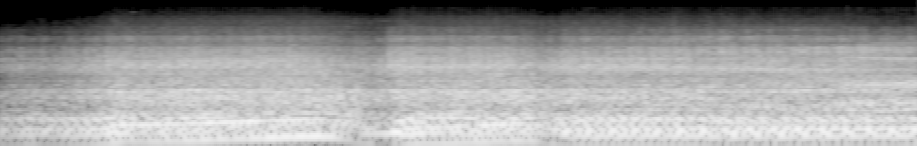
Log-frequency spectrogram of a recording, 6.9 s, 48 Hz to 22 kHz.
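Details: 2004 GMC 3500 Duramax diesel pickup, revved in gear while shifting through to circulate transmission fluid before a level check: deep diesel clatter climbs smoothly through a couple of blips and settles back, no knocks or grinding; healthy.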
